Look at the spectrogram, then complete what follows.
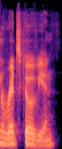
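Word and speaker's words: Hryckowian: It starts with an H, but he but you start it with an R. Nice. His nickname is Ritzy and Ritz Kovian and he went off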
